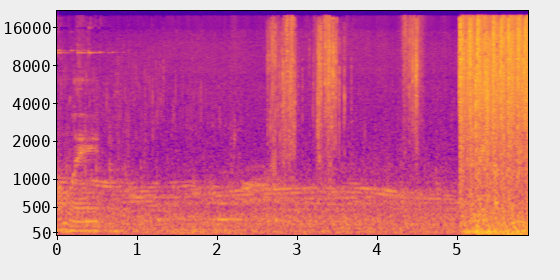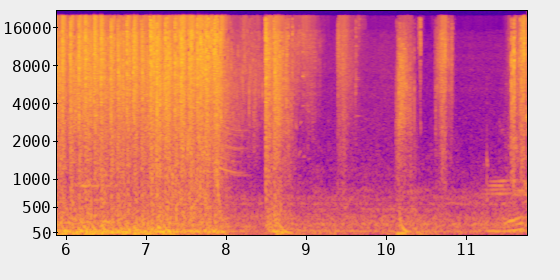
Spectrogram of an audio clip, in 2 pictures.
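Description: Gunfire from a post-apocalyptic survival game: a sustained burst of rapid shots runs for about three seconds in the middle, then a few scattered single shots follow, with quieter ambience before and after.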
